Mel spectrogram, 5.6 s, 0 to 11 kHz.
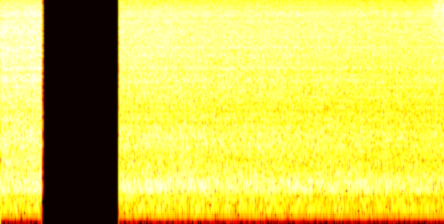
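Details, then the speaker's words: Keurig K-Cup brewer heating water in its inner tank before brewing two 8 oz cups: steady rushing, bubbling boiling-water hiss, louder than a standard drip maker, no clicks or rattles; normal heating. "now one thing that um I should point out is that these coffee machines actually make some very strange noises as you can hear now it's already kind of making like a boiling water type sound and that's cuz it does have an inner tank and it's boiling the water inside"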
